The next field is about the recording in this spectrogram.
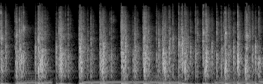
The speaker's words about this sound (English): And her, let's give her sister a round of applause too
